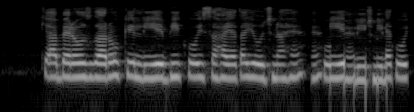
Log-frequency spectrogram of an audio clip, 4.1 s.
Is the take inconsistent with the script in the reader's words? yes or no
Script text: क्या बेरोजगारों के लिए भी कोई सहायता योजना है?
yes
